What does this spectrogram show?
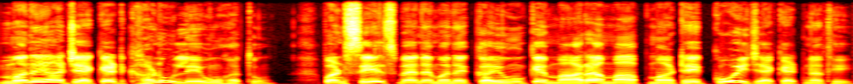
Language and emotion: Gujarati, sad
